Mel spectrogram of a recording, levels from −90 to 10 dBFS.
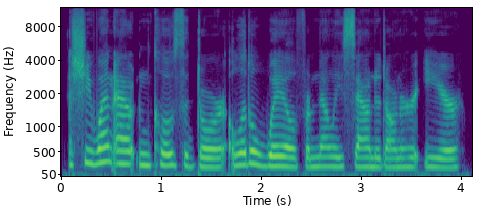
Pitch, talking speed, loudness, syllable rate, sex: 210 Hz, 250 wpm, -17 LUFS, 5.5 syllables/s, female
